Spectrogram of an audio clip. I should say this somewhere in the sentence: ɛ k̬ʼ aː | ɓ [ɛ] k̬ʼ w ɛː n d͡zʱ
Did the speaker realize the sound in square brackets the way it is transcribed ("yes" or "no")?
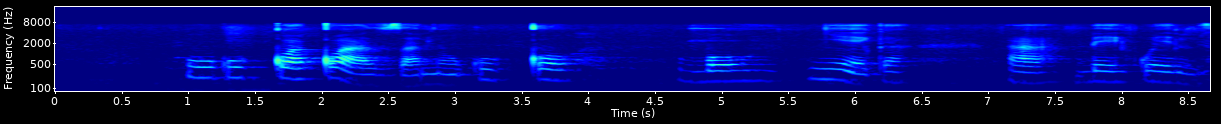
yes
